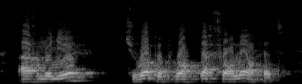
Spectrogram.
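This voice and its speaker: There is audible room echo as a man speaks fairly slowly. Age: 40s. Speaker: fitness coach and former footballer. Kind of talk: casual interview. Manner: hesitant with repetitions.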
